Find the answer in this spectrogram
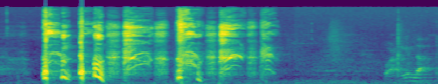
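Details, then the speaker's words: An adult actor's practised imitation of a wheezy cough (ಗೂರಲ್ ಕೆಮ್ಮು) for a film character, with a whistle rehearsed into the cough: a run of harsh coughs and throat clearing with a whistling, wheezy edge. "ಇವರು ಆ ಗೂರಲ್ ಕೆಮ್ಮು ಬಂದ್ರೆ ಹೆಂಗೆ ಕೆಮ್ಮುತ್ತಾರೆ ಅದು sound ಹೆಂಗೆ ಬರುತ್ತೆ ಅನ್ನೋದು ಅಭ್ಯಾಸ ಮಾಡಿಕೊಂಡು ಬಂದುಬಿಟ್ಟಿದ್ದಾರೆ"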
